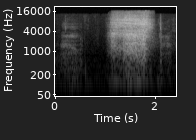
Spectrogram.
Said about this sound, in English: But if I keep making the balloon bigger, this will all end well.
